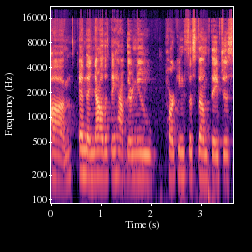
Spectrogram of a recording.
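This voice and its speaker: The voice belongs to a woman with an American accent. Behind her, background noise is noticeable. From Lansing, Michigan. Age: 20s. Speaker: small business owner and maker. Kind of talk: interview answer.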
